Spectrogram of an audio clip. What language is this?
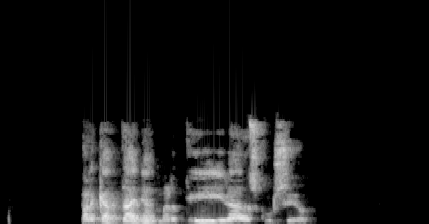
Catalan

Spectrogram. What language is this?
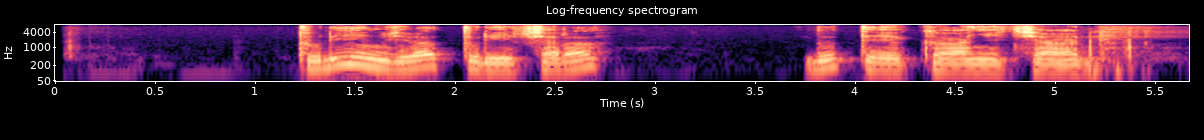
Kinyarwanda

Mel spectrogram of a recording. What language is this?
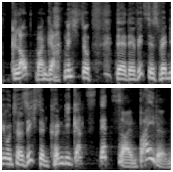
German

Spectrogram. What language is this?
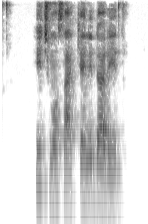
Persian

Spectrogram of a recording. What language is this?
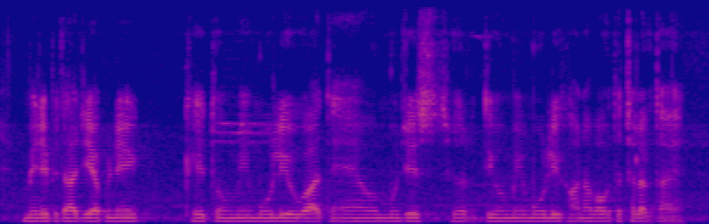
Hindi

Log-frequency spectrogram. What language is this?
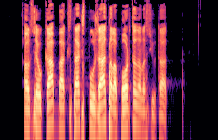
Catalan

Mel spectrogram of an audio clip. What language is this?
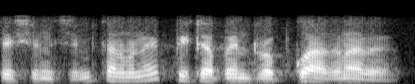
Bodo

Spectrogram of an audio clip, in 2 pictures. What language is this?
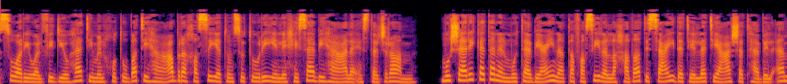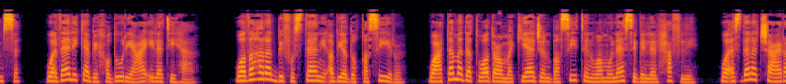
Arabic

